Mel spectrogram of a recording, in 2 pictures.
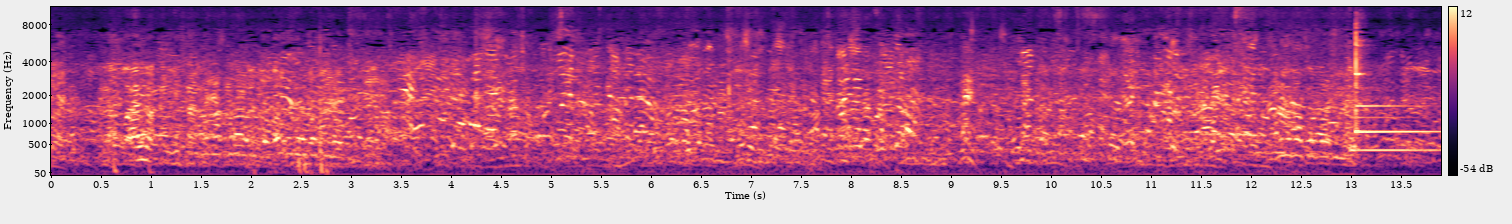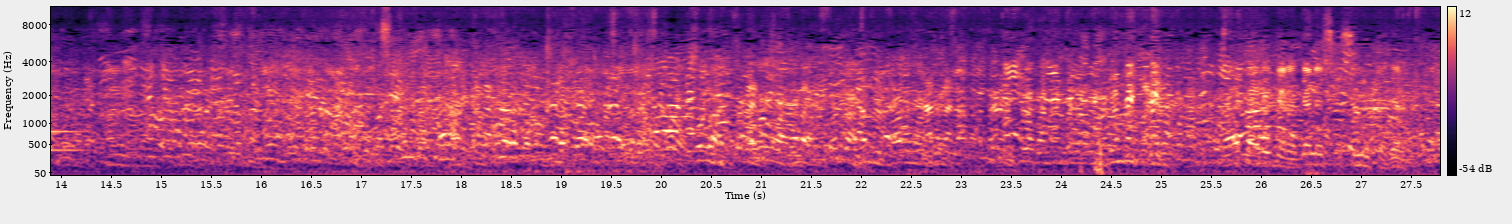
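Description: A crowd of men and women talk and call out loudly all around, close by.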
